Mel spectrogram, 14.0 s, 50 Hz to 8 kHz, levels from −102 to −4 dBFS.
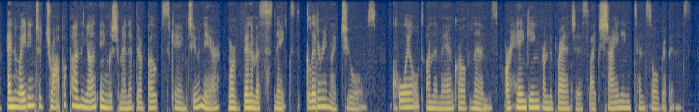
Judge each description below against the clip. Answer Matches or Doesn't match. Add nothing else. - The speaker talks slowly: Doesn't match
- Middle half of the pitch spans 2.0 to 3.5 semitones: Matches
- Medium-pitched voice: Matches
